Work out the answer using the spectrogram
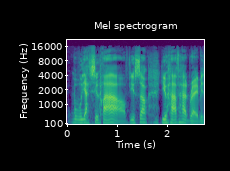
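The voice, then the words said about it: Valley girl voice. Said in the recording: “in my valley girl voice”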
